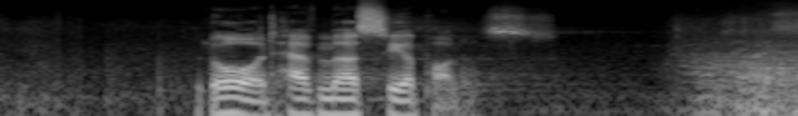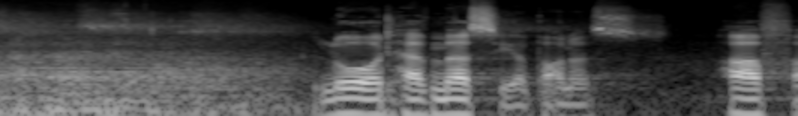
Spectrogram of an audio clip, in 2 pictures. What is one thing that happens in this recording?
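A man reads aloud in a calm, measured voice, echoing in a large hall.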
